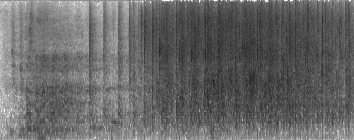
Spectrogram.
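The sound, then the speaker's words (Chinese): An audience at a full-house daytime sutra lecture breaks into steady applause that swells and holds for several seconds, dense overlapping claps with a few scattered laughs mixed in. “我不知道你鼓掌是什么意思啊？”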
